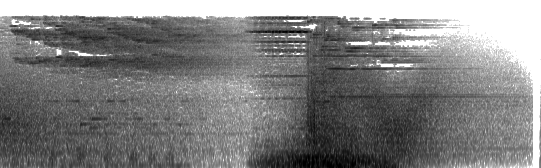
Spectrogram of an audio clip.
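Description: Logo-intro sound effects: a whooshing sweep with a glittering high shimmer that fades out, then, a little under four seconds in, a deep boom that swells and slowly dies away.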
